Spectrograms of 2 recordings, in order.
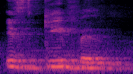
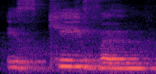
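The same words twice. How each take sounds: The two takes are said the same way.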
